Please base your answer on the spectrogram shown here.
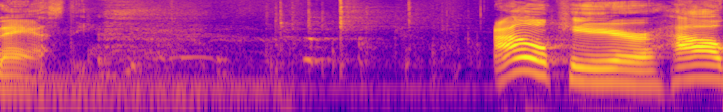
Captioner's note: laughing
